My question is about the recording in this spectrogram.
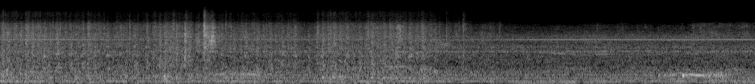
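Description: Domestic pigeons cooing, with a brief flurry of wing flaps partway through as one pigeon flies out of the loft onto the ledge.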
